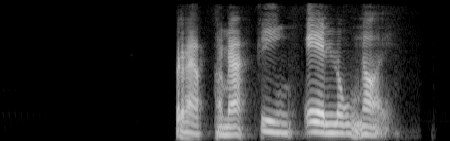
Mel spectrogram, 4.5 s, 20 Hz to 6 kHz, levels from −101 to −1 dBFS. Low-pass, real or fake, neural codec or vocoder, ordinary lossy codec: 5.4 kHz; fake; codec, 16 kHz, 1 kbps, FunCodec, trained on Chinese and English, 50 frames a second; none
